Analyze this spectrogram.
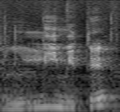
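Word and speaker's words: límite: frente como mais forte a gente diz limite Então a gente vai dizer limite o acento serve justamente para nos dar ideia de sílaba tônica de sílaba mais forte e é por isso que essa pronúncia é dessa forma com a força no Li é só repetir porque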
